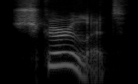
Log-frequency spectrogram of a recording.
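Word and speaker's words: Škrlet: oh here we go it says here pronounced sherlet well that's really helpful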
